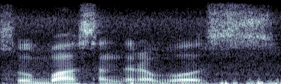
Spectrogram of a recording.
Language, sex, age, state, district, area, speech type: Tamil, male, 30-45, Tamil Nadu, Tiruchirappalli, rural, spontaneous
